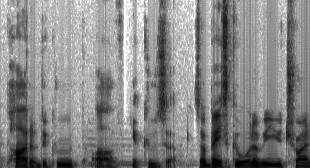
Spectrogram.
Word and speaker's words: yakuza: with organized crime gangs which is called yakuza or in proper japanese pronunciation yakuza they actually pledge that they're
